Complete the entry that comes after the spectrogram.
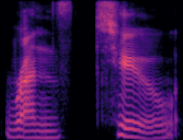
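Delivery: usual speaking voice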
